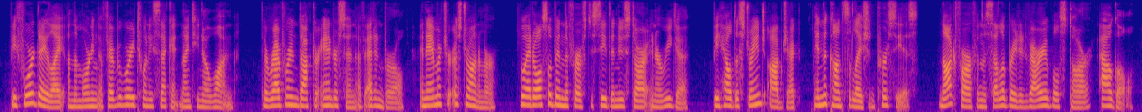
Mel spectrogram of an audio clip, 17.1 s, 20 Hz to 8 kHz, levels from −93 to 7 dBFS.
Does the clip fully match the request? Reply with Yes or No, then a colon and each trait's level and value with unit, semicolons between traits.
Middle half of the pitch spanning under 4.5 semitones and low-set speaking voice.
No: average, 3.5 semitones; medium, 185 Hz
